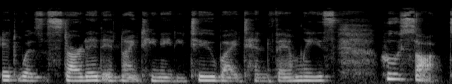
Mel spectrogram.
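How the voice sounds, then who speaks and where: A somewhat breathy woman with a fairly low pitch, at a fairly slow pace. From Canada. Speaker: language teacher. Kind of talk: conference presentation. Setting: pre-recorded while traveling. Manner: prepared, measured with fillers.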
